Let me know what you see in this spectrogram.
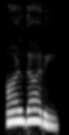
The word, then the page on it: ಅಳ್ದರಿ: kannada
